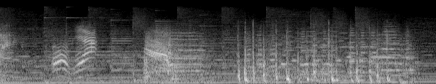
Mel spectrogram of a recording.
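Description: Donald Duck's squawking voice in two short bursts, then a quick, irregular run of sharp pops and cracks lasting about a second and a half, over a cartoon music score.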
